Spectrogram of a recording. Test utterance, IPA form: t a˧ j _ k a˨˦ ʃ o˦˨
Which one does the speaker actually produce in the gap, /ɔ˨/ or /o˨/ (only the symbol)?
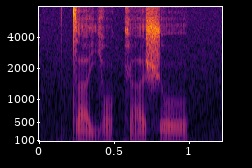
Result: ɔ˨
